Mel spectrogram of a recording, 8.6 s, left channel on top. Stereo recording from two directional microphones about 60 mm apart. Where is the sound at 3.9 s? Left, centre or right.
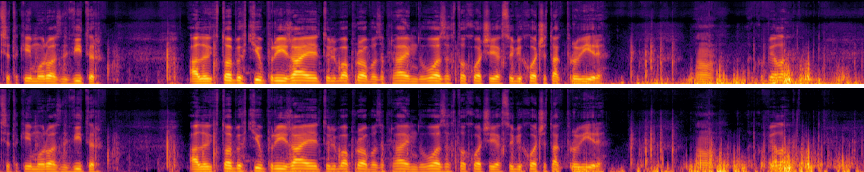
Right.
